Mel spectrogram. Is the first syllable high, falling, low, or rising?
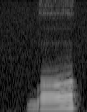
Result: rising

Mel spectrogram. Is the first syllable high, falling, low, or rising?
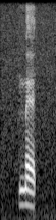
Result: low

